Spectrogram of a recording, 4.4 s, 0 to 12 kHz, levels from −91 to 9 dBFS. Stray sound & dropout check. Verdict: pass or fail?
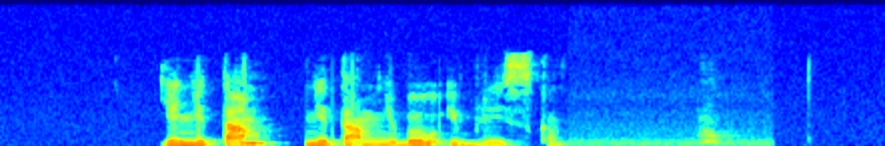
fail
